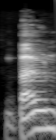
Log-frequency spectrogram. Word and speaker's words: bone: bone okay bone it's a silent E silent E they don't say the sound of the letter E in this word is O bone okay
